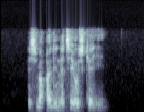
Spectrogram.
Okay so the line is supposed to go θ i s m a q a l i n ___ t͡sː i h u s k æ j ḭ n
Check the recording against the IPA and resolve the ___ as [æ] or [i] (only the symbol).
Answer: æ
